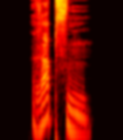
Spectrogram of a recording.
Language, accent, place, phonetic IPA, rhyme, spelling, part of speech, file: German, Germany, Berlin, [ˈʁapsn̩], -apsn̩, Rapsen, noun, De-Rapsen.ogg
- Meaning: dative plural of Raps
